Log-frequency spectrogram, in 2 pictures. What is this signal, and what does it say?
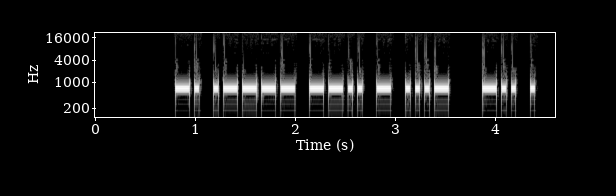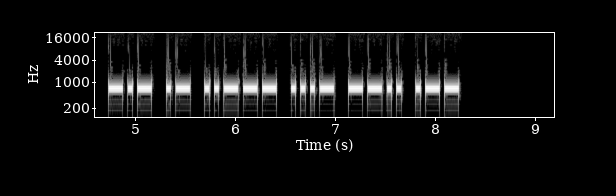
Morse code, heard as a keyed tone, about 25 wpm, 700 Hz. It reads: N1ZTV DE KA2VZW
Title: USA Callsign DE Callsign 25wpm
